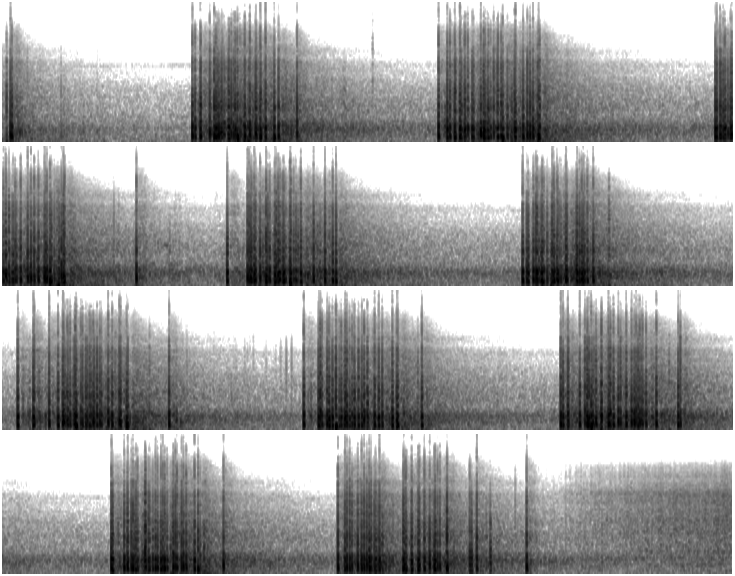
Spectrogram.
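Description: Aerial firework shells bursting one after another, about every two and a half seconds, ten in all. Each is a sharp bang followed by a dense crackle that fades with an echo. A steady rushing noise rises near the end.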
